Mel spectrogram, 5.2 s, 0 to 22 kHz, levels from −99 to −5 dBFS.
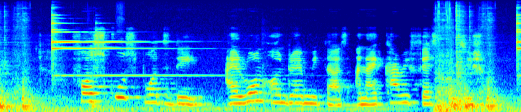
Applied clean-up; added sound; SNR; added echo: none; Doorbell; 0 dB; none.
